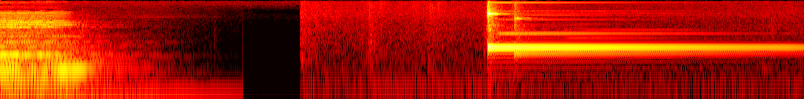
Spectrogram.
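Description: Two chimes of a front-door doorbell rung by someone at the door, well apart: a lower tone fades out first, then after a short silence a bright, ringing note strikes sharply and hums on, slowly decaying. No voices.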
